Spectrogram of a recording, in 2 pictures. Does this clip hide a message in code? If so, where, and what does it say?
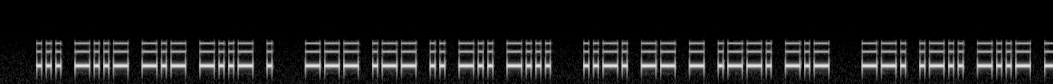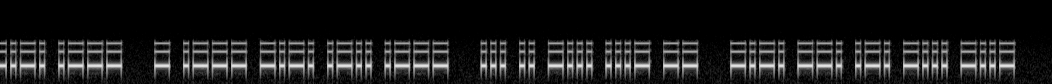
Yes: Morse code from 0.3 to 20.7 s, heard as a keyed tone, machine-sent, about 25 wpm, 880 Hz. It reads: SXKXE OWIDB FMTPK GLXCJ TJCLJ SIBVM CGRBX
